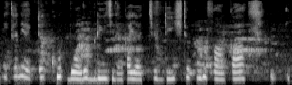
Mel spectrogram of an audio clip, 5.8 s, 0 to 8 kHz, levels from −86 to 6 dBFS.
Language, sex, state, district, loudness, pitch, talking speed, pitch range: Bengali, female, West Bengal, Kolkata, -18 LUFS, 255 Hz, 125 wpm, 230-305 Hz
